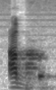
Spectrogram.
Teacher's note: makhraj bagi huruf ba adalah ee daripada dua bibir kita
